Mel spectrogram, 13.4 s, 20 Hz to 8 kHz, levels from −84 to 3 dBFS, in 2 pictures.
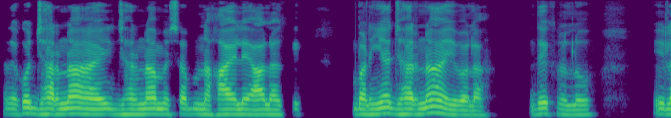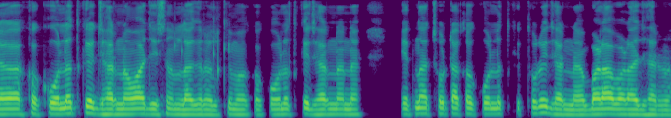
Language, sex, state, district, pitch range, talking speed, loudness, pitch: Magahi, male, Bihar, Gaya, 125-135 Hz, 145 wpm, -18 LUFS, 130 Hz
